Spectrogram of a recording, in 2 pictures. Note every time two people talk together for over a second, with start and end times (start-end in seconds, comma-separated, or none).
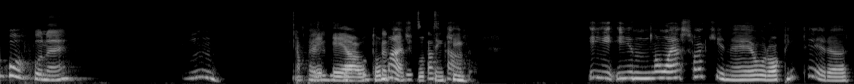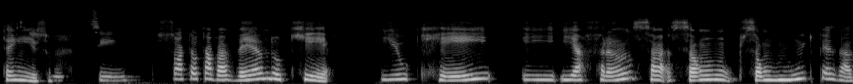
3.1-4.7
